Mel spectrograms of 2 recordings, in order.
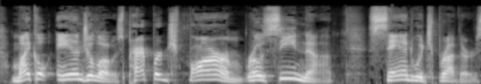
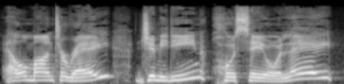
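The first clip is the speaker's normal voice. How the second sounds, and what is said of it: Put-on Spanish accent. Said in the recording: “You like my authentic Spanish accent?”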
